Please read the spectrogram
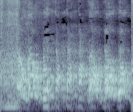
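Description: A small dog whining and yipping without pause, its high cries wavering quickly in pitch.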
